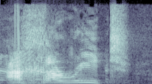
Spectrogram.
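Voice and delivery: "Acharit" with a throaty rasped ch; guttural Hebrew word. Shown as a demonstration. Preacher demonstrating Hebrew "Acharit" with a guttural ch. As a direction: push "Acharit" from the throat, loud and high. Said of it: "you gotta get this really from the guttural".

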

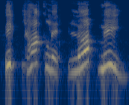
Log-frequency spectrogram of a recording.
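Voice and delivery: a hint of a cheeky older man's come-on; imitating her brother. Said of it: "he'd be like".

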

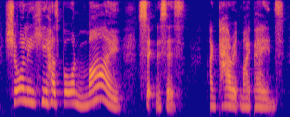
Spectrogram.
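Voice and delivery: my stressed, slow and deliberate. Shown as a demonstration. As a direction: lean on my slowly. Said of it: "emphasize one word at a time".

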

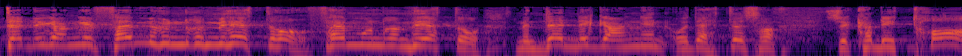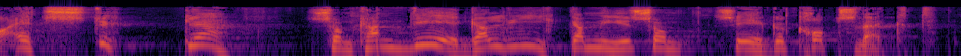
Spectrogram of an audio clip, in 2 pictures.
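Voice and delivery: high, driving preacher's voice; preaching at full force. Acted. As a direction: preach the eagle story with fervour. Preaches eagle story.

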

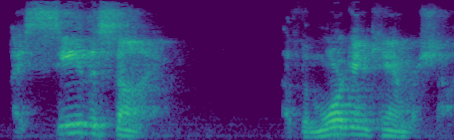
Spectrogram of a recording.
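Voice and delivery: ordinary talk, nothing marked

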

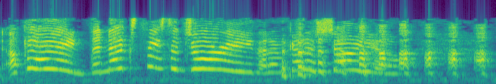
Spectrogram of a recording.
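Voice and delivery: high, loud re-enacted holler; retold screaming. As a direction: yell it out as if over DJ music. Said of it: "I'm, like, screaming".

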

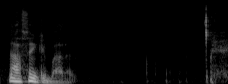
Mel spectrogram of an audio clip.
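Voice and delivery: whispered, drawn in close. Real, not acted. Preacher whispers to his congregation, urging reflection. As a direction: lean in and breathe it out.

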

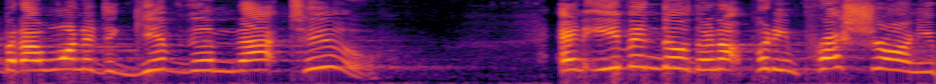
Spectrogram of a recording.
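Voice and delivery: ordinary talk

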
